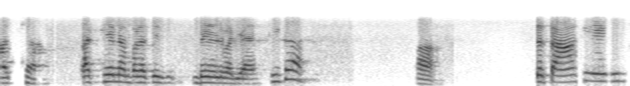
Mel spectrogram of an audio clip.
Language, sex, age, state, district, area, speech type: Sindhi, female, 45-60, Maharashtra, Thane, urban, conversation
